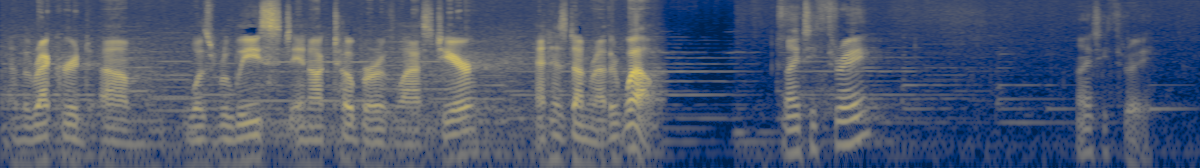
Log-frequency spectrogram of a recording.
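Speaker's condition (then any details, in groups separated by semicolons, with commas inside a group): No condition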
